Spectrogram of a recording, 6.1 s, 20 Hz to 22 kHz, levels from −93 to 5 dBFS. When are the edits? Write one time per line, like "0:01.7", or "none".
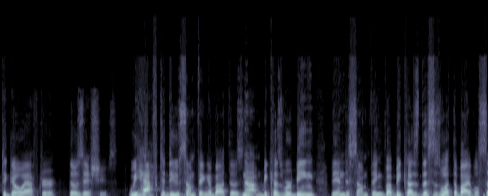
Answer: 0:01.5
0:03.0
0:04.1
